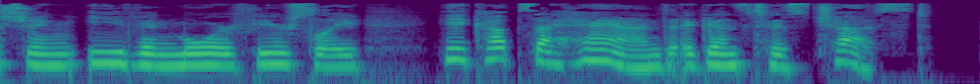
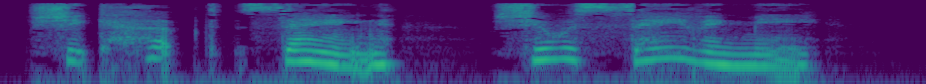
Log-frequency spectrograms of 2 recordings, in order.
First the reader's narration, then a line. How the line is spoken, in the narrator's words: he says, his voice small and pained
